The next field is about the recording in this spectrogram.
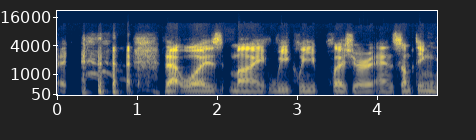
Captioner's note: laugh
